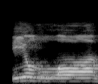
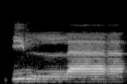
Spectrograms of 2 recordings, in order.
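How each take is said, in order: First: The l sound is heavy and thick. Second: The l sound is light and thin. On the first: The speaker calls it wrong. "Biullah gitu. Salah" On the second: The speaker calls it right. "Misalnya bila tipis"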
